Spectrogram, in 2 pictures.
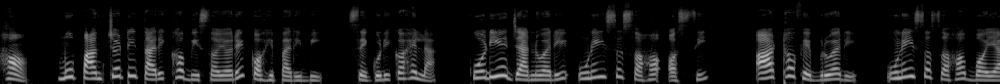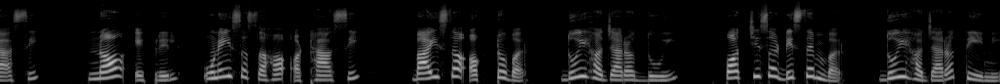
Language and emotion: Odia, neutral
